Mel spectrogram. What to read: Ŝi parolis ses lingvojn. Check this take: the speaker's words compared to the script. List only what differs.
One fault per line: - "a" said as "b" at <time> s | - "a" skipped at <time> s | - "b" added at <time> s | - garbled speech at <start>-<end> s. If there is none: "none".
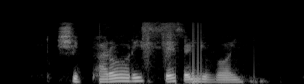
none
